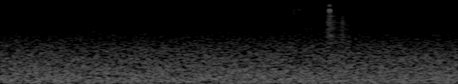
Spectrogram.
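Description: Near silence: room tone, with a couple of faint clicks about one and a half seconds in.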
